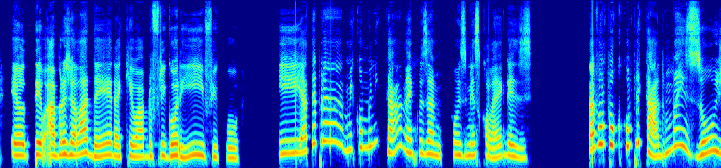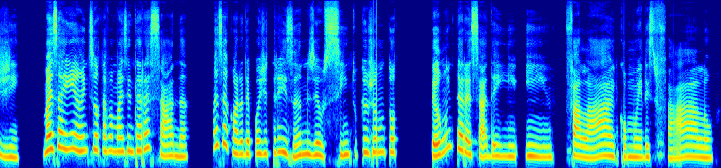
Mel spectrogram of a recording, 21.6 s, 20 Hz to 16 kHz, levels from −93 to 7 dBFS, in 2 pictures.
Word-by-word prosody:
eu 220 -1 +4
te 225 +2 0
eu 225 - +5
abro 225 +2 +5
a - - +5
geladeira, 225 -2 +3
aqui 200 +2 -5
eu 195 - +2
abro 195 +2 0
o - - -7
frigorífico, 195 -4 0 0.6
e 255 +2 -2
até 365 +10 0
pra - - -1 0.3
me 320 +2 -7
comunicar, 375 - -3
né, 270 -4 0
com 260 - -8
os 245 - -5
am 230 -4 0
com 230 - -5
as 215 -2 -2
minhas 215 +1 -2
colegas, 195 -2 -3 0.8
estava 340 +7 +4
um 435 - +3
pouco 410 -1 +5
complicado, 385 - 0
mas 295 - -2
hoje 230 -9 +1 0.4
mas 320 +5 +7
aí 340 -2 +3
antes 305 +2 0
eu 320 - +4
estava 300 -1 -2
mais 285 0 -1
interessada. 220 - -1 0.3
Mas 400 +4 -2
agora, 260 - +2
depois 245 0 -1
de 245 - -2
3 265 -2 -2
anos 230 +2 +1
eu 225 -1 +3
sinto 230 +5 -3
que 275 - -2
eu - - +2
já 275 +2 0
não 275 0 -3
tô 275 +1 -2 0.5
tão 225 +7 +4
interessada 240 - +1
em 200 -1 -3
em 190 -2 -1 0.2
falar 200 0 +1
como 190 -1 -2
eles 185 0 -3
falam 185 -2 -3
230 Hz, 160 wpm, -22 LUFS, 200-290 Hz, 0.8 s, mas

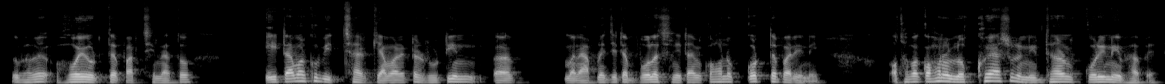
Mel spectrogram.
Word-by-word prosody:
ওইভাবে 105 +4 -1 0.2
হয়ে 120 +2 +6
উঠতে - - -2
পারছি - - -5
না। 90 - -1
তো, 110 - 0 0.9
এটা 115 +2 +2
আমার 155 +1 +3
খুব 160 - -1
ইচ্ছা 110 +2 -9
আরকি। 100 - -14
আমার 100 +1 +2
একটা 115 - -3
রুটিন 120 +5 0 0.4
আ - - +4 0.7
মানে 90 -1 +1
আপনি 90 +4 -3
যেটা 110 0 0 0.2
বলেছেন, 115 0 +2
এটা 105 - -3
আমি 105 - -3
কখনো 125 +1 -1 0.2
করতে 135 0 +2
পারিনি। 85 -8 -1 0.8
অথবা, 120 +2 0
কখনো 150 +3 +5
লক্ষ্যই 120 +8 +2
আসলে 155 -3 -1
নির্ধারণ 120 +4 +2 0.2
করিনি 115 0 +4
এভাবে। 85 0 -6
115 Hz, 160 wpm, -23 LUFS, 100-125 Hz, 0.9 s, হয়ে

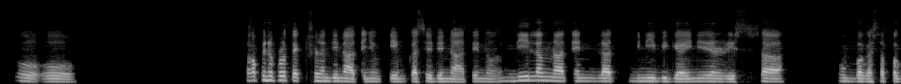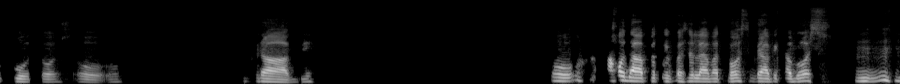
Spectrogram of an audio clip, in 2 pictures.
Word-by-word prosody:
Oo. 135 -5 -2 1.7
Tsaka 185 +1 +1
pinoproteksyonan 175 -4 +1
din 150 -1 0
natin 135 0 +1
yung 135 - -10
team 135 -2 -3
kasi 140 +1 +1
din 135 0 -1
natin 130 +2 -2
'no. 130 -1 -5
Hindi 170 +4 0
lang 190 -2 0
natin 155 -2 -1
lahat 145 -1 +4
binibigay 145 -2 0
niri-risk 140 0 -3
sa 135 -2 +3 0.5
kumbaga 145 -2 -1
sa 145 - -1
pag-utos, 125 -3 -5
oo. 120 +1 -10 1.3
Grabe. 125 -2 +2 2.4
Oo, 160 +2 +1 0.2
ako 205 - +5
dapat 150 -1 +7
nagpasalamat 140 -1 +1
boss, 145 +1 0
grabe 140 -1 +1
ka 140 - 0
boss. 155 +5 0 0.2
Mm. 155 +5 -1
140 Hz, 105 wpm, -24 LUFS, 135-150 Hz, 2.4 s, dapat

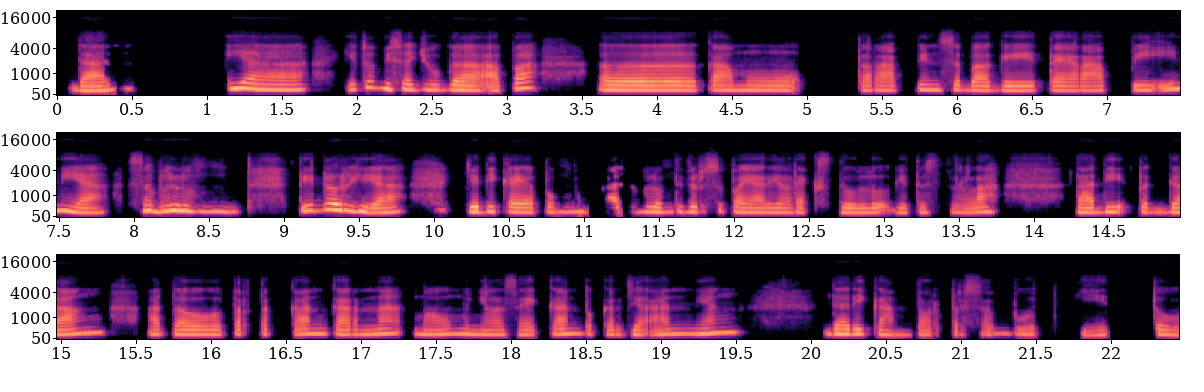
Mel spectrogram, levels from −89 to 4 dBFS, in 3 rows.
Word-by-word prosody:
dan 165 +1 +5 0.8
iya 240 -1 +8 0.6
itu 205 +7 -2
bisa 220 -1 +2
juga 190 -1 +2 0.2
apa, 205 +7 +1 0.5
eee, 185 -1 +5
kamu, 185 0 +1 0.7
terapin 180 +2 -2
sebagai 175 -2 +1 0.2
terapi 175 0 -1 0.2
ini 230 +2 +3
ya 165 - +2 0.3
sebelum 230 -1 +5 0.7
tidur 255 +3 +6 0.2
ya 170 - +4 0.6
jadi 195 +1 +5
kayak 180 -2 +3
pembukaan 185 -1 -4
sebelum 190 0 0
tidur 195 0 -1
supaya 180 -5 0
rileks 175 -1 -3
dulu 165 0 +1 0.2
gitu 165 +1 -5
setelah, 90 - -2 0.6
tadi 175 +1 +2 0.2
tegang 180 +2 +1 0.4
atau 175 -1 0 0.3
tertekan 190 +2 -3
karena 175 +1 0 0.3
mau 175 +1 0
menyelesaikan 170 +1 -2
pekerjaan 175 +1 -3 0.2
yang, 215 +3 +1 0.7
dari 190 0 +4
kantor 155 - -4
tersebut 90 0 -8 0.3
gitu. 160 +4 -9
180 Hz, 105 wpm, -22 LUFS, 170-195 Hz, 0.8 s, iya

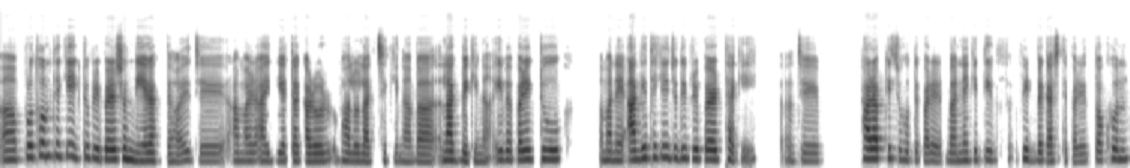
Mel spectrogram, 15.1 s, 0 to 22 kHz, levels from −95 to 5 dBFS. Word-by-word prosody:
অ্যা 210 - +1 0.2
১ম 280 +3 +2
থেকেই 300 0 0
একটু 250 +3 -8
প্রিপারেশন 230 0 +5
নিয়ে 190 0 +4
রাখতে 195 -2 -5
হয় 180 +4 -4 0.2
যে - - -7 0.4
আমার 190 0 -3 0.2
আইডিয়াটা 190 0 -2
কারোর 185 0 +2 0.3
ভালো 190 -1 -1
লাগছে 175 +2 0
কিনা 185 -2 -8
বা 175 -1 +1 0.3
লাগবে 205 -2 +6
কিনা। 180 -1 -6 0.2
এ - - +3
ব্যাপারে 215 0 +3
একটু, 230 +1 -3 0.8
মানে 205 -1 0 0.2
আগে 220 +4 +4
থেকেই 270 0 -1
যদি 250 0 -1
প্রিপেয়ার্ড 225 -1 +4
থাকি, 210 - -2 0.5
আ - - -21 0.2
যে 195 - -7 0.8
খারাপ 240 0 +8
কিছু 245 -2 -4
হতে 205 -1 -8
পারে 180 +1 -2 0.2
বা 190 - 0
নেগেটিভ 215 +1 -5 0.2
ফি 250 - -16 0.2
ফিডব্যাক 200 -4 -1
আসতে 185 - -5
পারে, 165 +1 -6 0.2
তখন 225 +3 -1
210 Hz, 160 wpm, -23 LUFS, 190-235 Hz, 0.8 s, খারাপ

